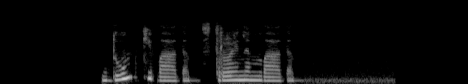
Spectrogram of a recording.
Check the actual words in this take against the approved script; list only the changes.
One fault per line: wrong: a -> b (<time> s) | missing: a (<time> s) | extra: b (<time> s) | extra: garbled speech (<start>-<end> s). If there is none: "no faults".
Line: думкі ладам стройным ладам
no faults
